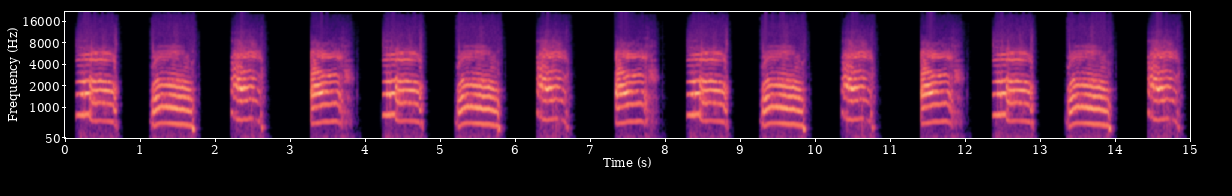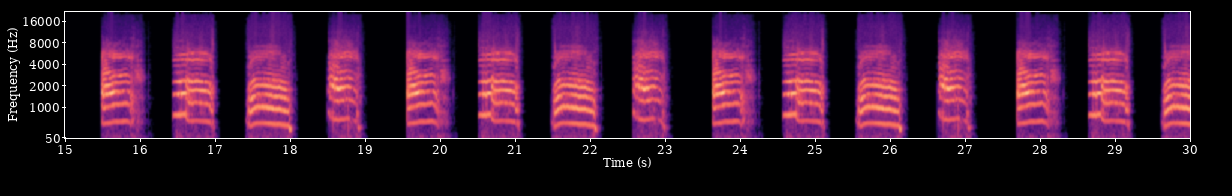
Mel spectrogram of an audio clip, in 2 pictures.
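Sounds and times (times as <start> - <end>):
cat meowing: 0.2 - 2.7, 3.3 - 6.8, 7.4 - 14.9, 15.5 - 19.0, 19.6 - 30.0.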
